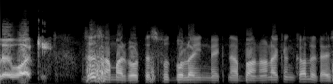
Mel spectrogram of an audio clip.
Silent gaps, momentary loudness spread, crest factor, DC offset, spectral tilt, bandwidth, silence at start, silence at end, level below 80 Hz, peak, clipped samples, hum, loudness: none; 9 LU; 18 dB; under 0.1%; -4 dB/octave; 13 kHz; 0 s; 0 s; -68 dBFS; -6 dBFS; under 0.1%; none; -24 LUFS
